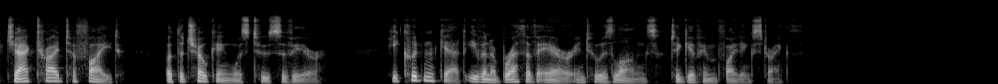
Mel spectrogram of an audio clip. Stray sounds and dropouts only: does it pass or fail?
pass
